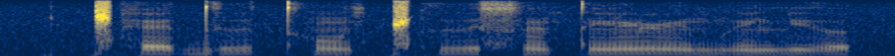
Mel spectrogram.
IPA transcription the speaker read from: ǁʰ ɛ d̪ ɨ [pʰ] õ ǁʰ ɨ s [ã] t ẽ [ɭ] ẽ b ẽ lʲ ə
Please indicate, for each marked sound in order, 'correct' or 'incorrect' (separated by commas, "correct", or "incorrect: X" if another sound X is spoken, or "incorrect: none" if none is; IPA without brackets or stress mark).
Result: incorrect: t̪ʰ, incorrect: ə̃, correct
